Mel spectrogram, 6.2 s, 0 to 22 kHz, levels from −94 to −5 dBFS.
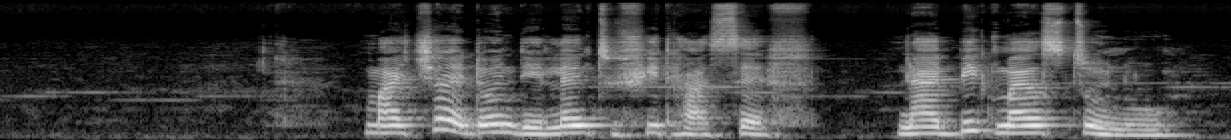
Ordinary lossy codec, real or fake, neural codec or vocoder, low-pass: none; real; none; none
